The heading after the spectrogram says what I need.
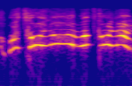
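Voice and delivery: hammed-up panic of rushing staff; alarmed adults. Retelling staff bursting into the bathroom, mock alarmed. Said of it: "They're like".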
